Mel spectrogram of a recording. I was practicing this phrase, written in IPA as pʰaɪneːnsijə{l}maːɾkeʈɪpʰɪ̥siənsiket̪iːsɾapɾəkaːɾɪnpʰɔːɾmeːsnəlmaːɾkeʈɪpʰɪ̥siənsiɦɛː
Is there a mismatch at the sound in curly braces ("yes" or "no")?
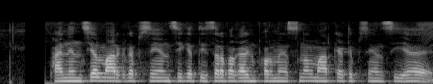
no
